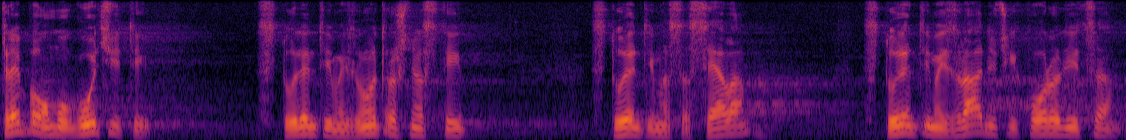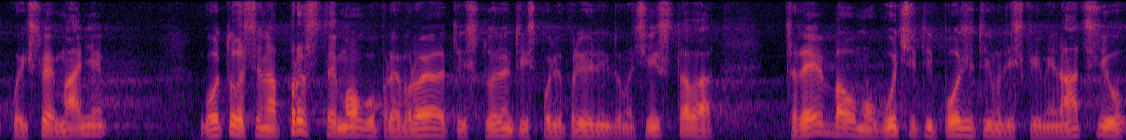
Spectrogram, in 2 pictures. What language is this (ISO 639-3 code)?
srp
